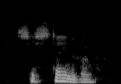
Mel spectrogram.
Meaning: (adjective) 1. Able to be sustained 2. Able to be produced or sustained for an indefinite period without damaging the environment, or without depleting a resource; renewable
- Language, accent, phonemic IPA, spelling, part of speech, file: English, Southern England, /səˈsteɪnəbəl/, sustainable, adjective / noun, LL-Q1860 (eng)-sustainable.wav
